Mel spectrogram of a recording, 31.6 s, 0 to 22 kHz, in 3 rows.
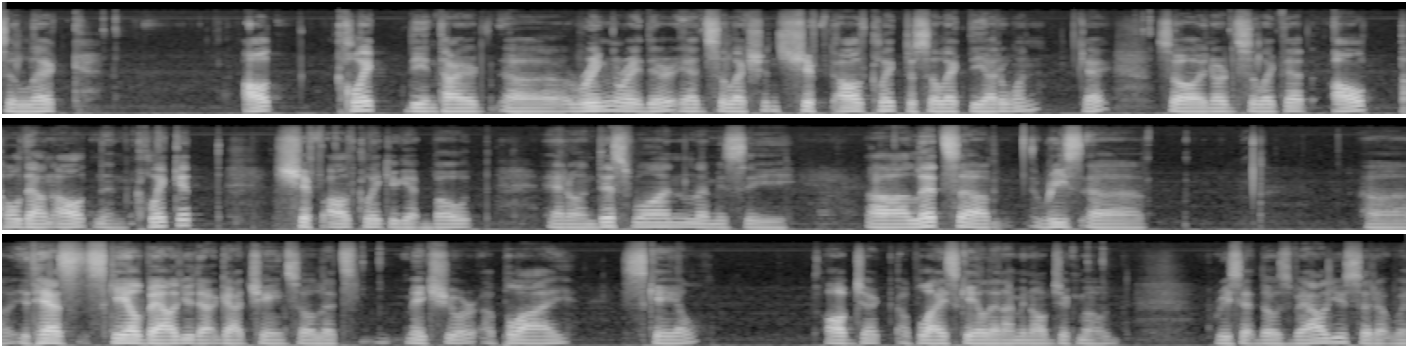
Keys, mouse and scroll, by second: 0.0 click, 0.8 alt+click, 5.2 alt+shift+click, 13.0 alt+shift+click, 17.2 Tab, 17.3 typing, 23.7-29.3 drag, 30.8 Tab.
